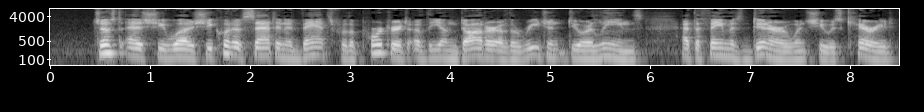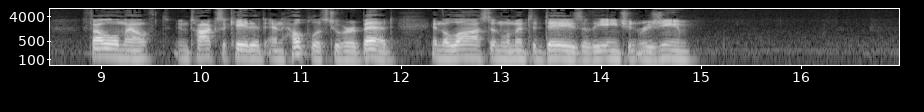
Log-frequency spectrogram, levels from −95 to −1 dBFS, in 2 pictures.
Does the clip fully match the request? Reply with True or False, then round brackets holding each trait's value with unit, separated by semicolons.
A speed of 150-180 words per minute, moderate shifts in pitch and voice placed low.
True (165 wpm; 3.2 semitones; 115 Hz)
